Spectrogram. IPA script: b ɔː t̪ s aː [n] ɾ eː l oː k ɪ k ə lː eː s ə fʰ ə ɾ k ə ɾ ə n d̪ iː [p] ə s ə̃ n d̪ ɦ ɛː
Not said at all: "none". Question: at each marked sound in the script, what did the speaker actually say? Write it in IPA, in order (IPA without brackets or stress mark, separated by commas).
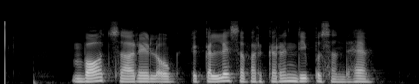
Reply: none, p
